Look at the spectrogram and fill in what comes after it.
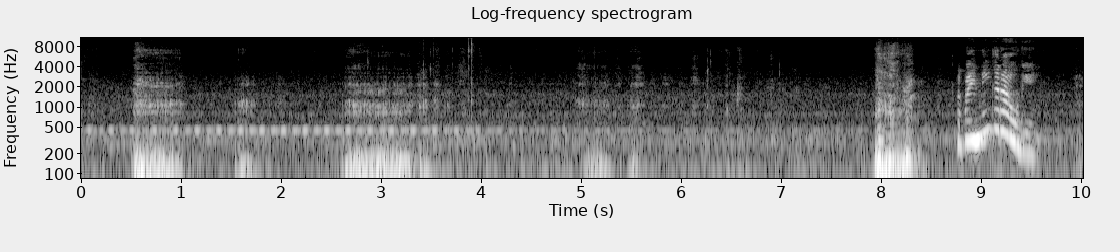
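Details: Labrador Retriever named Simba refusing to eat, giving low grumbling growls and a rising then falling whine near the end, with a woman talking to him indoors.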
